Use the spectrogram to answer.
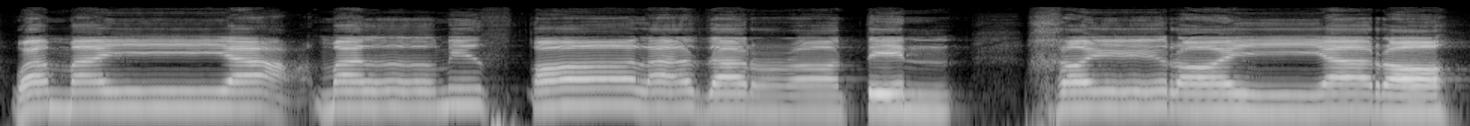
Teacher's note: Nah, wa may ya'mal itu kan aslinya waman ya'mal gitu. Kusabab nun ketemu iya, maka bunyi N-nya masuk seolah-olah di situ yang ada adalah huruf iya. Ya. Jadi dileburkan masuk ke dalam bunyi iya. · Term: idgham bi guna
